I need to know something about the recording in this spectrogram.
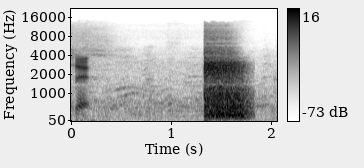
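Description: Starting gun firing once to send a hurdles field away: a single loud burst about half a second long, coming about a second and a half after the starter's "set".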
